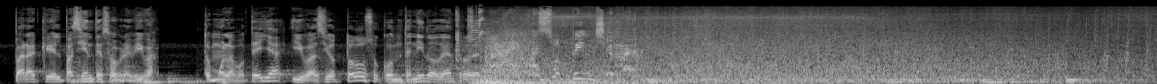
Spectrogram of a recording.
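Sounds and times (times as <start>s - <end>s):
speech: 0.2s - 6.8s
hot water spraying hard from a nozzle: 4.8s - 11.5s.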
